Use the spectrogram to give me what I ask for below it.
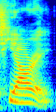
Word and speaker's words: Tre: TRE. It's not a tree, it's a TRE.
